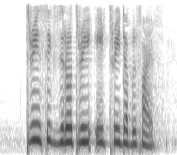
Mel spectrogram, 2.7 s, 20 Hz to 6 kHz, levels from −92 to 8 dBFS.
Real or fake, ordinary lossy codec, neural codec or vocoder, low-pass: real; MP3, 32 kbps; none; 5.4 kHz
